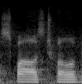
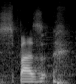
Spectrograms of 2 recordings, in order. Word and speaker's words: SPAS: We've got 3 pump actions altogether, the KSG-12, the SPAS-12, or SPAS-12 if you want to pronounce it right, but being a Yorkshireman I can't help but pronounce it SPAS.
